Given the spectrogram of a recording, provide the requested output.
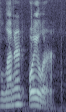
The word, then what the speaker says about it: Leonhard Euler: This is actually to honor another mathematician by the name of Leonhard Euler. That's the German pronunciation.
